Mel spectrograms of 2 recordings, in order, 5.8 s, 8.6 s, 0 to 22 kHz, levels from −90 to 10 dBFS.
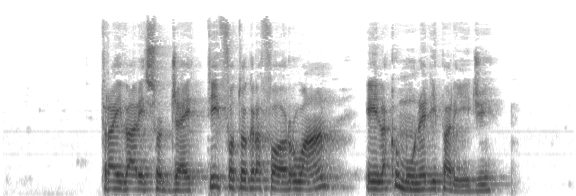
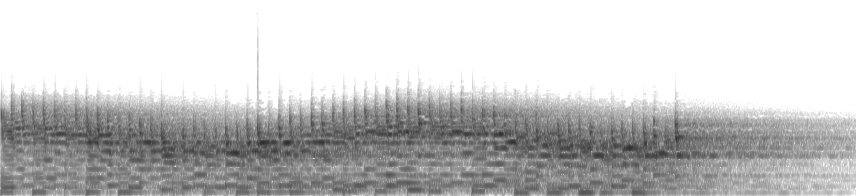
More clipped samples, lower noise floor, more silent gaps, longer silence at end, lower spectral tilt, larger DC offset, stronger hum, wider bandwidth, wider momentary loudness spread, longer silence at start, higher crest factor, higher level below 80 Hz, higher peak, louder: neither; first, -77 dBFS vs -46 dBFS; neither; first, 0.8 s vs 0.5 s; second, -5 dB/octave vs -9.5 dB/octave; neither; neither; first, 15 kHz vs 3.4 kHz; about the same, 11 LU vs 10 LU; first, 1 s vs 0 s; about the same, 16 dB vs 16 dB; second, -52 dBFS vs -46 dBFS; about the same, -2 dBFS vs -4 dBFS; about the same, -17 LUFS vs -18 LUFS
